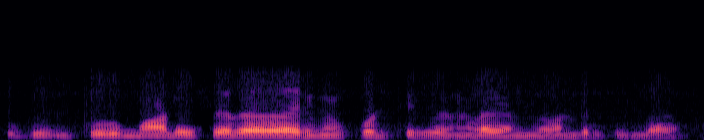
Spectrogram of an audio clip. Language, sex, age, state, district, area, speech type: Tamil, male, 45-60, Tamil Nadu, Tenkasi, urban, conversation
